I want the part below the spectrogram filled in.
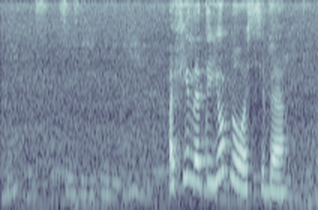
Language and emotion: Russian, angry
